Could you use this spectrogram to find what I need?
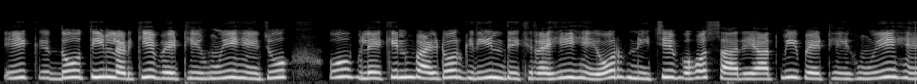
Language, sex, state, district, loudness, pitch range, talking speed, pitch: Hindi, female, Bihar, West Champaran, -12 LUFS, 270-325 Hz, 165 wpm, 290 Hz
